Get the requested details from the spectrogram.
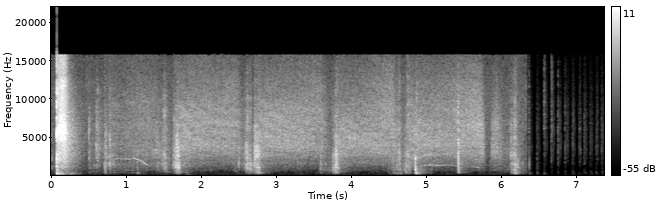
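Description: A cloth rubs and squeaks across a wet glass surface.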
